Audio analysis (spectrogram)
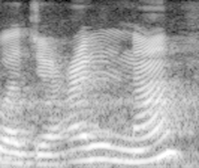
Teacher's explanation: ஐன் வந்து கரெக்டா நடுத்தொண்டையில இருந்து சொல்லணும்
